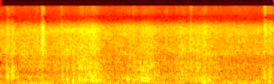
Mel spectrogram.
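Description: Steady running noise of a moving Indian Railways passenger train, heard from inside a general-class coach, with a couple of sharp clicks, one about half a second in and one near the end.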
